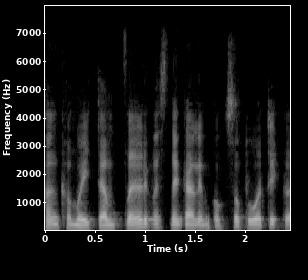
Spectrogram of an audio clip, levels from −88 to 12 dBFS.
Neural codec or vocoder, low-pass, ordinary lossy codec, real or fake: codec, 16 kHz, 1 kbps, FunCodec, trained on Chinese and English, 50 frames a second; 7.2 kHz; MP3, 64 kbps; fake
